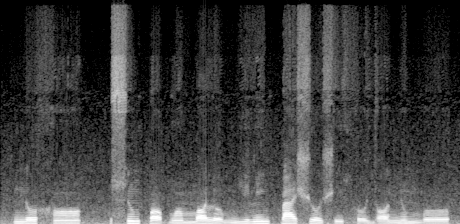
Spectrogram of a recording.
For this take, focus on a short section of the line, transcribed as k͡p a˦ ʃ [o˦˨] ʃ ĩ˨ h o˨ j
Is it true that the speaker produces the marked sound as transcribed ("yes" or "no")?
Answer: yes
